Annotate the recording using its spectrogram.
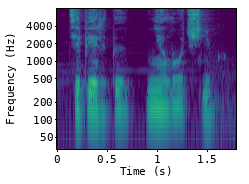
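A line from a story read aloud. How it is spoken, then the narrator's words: Even, restrained tone. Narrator (Russian): ровным и сдержанным тоном отвечала Даниэль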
